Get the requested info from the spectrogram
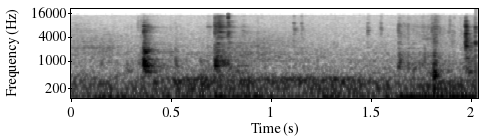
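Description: A few light metallic clicks as the caravan's breakaway cable clip is handled and unhooked from the tow hitch, over a faint steady low hum.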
